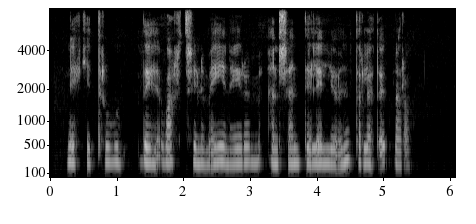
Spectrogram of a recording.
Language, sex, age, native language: Icelandic, female, 40-49, Icelandic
